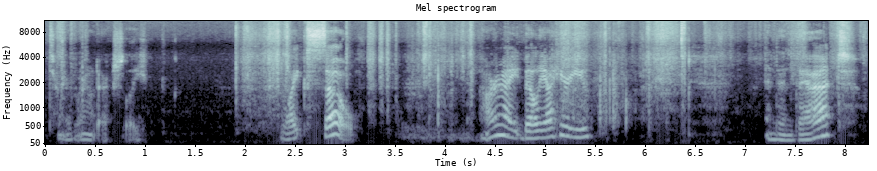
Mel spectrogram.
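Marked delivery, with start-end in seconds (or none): none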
